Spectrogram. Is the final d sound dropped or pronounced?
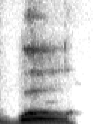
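dropped. The word ends on the L, no d. "the Americans would say whirl"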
